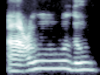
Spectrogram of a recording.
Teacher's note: اب دیکھیں، حمزہ کے اوپر ایک حرکت ہے تو اعوذ نہیں پڑھنا، آ کو لمبا نہیں کرنا، ایک حرکت پڑھنا ہے اور فوراً عین پہ چلے جانا ہے، اعوذ، ٹھیک ہے، او کو 2 حرکت کریں گے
